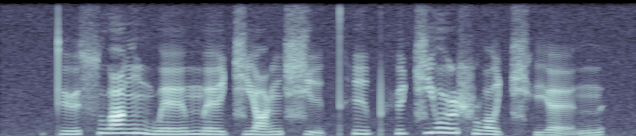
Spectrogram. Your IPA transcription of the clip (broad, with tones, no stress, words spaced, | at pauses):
t̪y˧˥ swɑ˥ŋ n̪we˧˥ɪ̯me˧˥ɪ̯t͡ɕjɑ˧˥ŋ ɕḭ˨˩ t̪ʰi˧˥pʰy˧t͡ɕjo˥ʊ̯ ʂwɔ˥˩t͡ɕʰjɛ̰˨˩˦n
